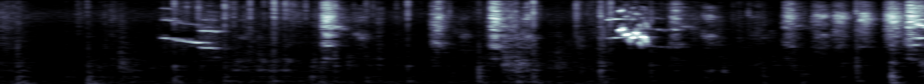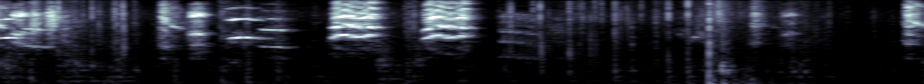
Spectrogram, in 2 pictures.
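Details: Breeding pair of budgerigars giving bursts of short, high chirps and warbled chattering notes, some rising or falling, in clusters through the recording, mixed with scratchy rustling and tapping sounds.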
